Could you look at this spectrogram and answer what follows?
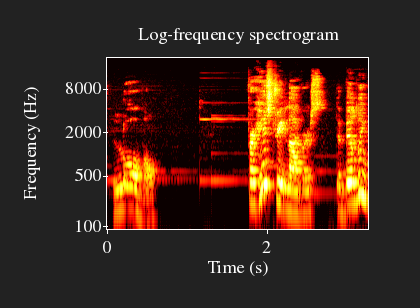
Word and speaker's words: Louisville: tell a true Kentuckian by the way we pronounce Louisville it's not Louisville it's not Lewisville it's Louisville for history lovers the building style is early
